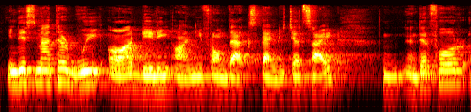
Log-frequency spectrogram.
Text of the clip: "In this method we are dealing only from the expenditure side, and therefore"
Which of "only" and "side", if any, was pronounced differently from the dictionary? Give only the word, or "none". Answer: none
